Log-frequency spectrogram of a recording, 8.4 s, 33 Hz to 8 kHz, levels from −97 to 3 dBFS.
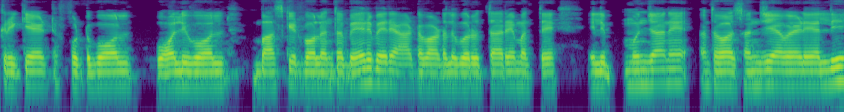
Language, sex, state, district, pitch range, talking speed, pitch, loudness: Kannada, male, Karnataka, Belgaum, 120-125 Hz, 115 wpm, 120 Hz, -15 LUFS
